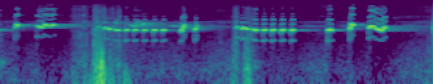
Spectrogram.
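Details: Black-crested bulbul singing: bright whistled notes interleaved with quick runs of short, evenly spaced chirps, a few slurred upward flourishes, and two sharp clicks breaking in.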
